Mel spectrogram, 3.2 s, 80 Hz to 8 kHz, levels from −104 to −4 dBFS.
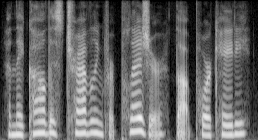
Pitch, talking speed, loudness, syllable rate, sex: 220 Hz, 185 wpm, -19 LUFS, 5.2 syllables/s, female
